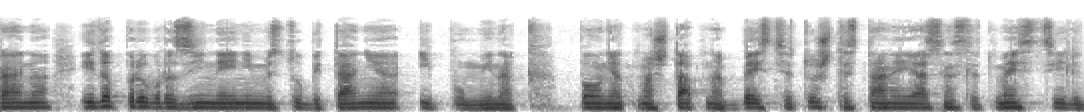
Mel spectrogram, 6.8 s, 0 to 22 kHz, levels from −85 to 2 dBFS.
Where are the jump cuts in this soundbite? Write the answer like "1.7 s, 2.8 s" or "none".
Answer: none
